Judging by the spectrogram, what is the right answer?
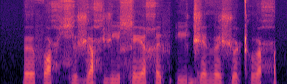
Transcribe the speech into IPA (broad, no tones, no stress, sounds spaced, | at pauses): ə f ɔ ħ ɕ ʊ ʒ ə ħ ʒ i ɬ e χ i f ʔ i d͡ʒ ɛ ð ə ʃ ʊ ʈʰ ʊ ħ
